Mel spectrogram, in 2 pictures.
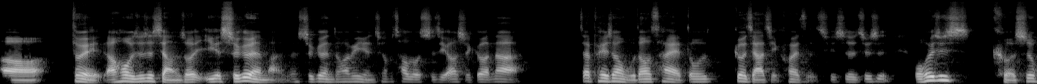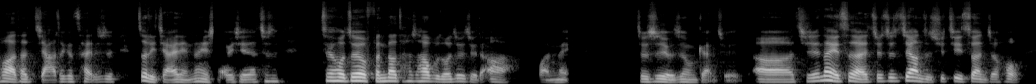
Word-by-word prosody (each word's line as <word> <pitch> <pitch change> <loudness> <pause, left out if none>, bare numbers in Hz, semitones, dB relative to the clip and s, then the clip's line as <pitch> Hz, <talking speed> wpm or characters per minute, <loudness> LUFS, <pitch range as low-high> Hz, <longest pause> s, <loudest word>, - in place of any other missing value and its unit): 呃， 100 -1 +3 0.2
对， - - +4
然 - - +2
后 145 - +3
我 135 - +3
就 135 - +1
是 145 - +3
想 100 -7 +1
说 115 +2 +3
一 130 +4 -1
10 140 +1 +3
个 165 - +6
人 120 -8 +6
嘛， 105 - -7
那 120 - -20
10 125 0 -6
个 140 - -2
人 130 - -2
的 120 +1 -13
话 130 0 -7
已 - - -6
经 105 -2 -10
差 120 +5 -16
不 - - -28
差 130 - -8
不 125 - -6
多 115 - -5
10 115 - -7
几， 110 - -9
20 120 -2 -5
个， 115 +1 -3
那 125 +1 -1 0.6
再 145 - 0
配 150 0 +1
上 140 -1 +2
5 100 - -4
道 125 +2 +2
菜 125 -2 0
都 125 +5 -5 0.3
各 145 - +2
夹 105 -5 +1
几 - - -10
筷 - - -5
子， - - -16
其 - - -15
实 115 0 -8
就 130 +4 -8
是 130 0 -8 0.2
我 120 - 0
会 180 +3 +7
去 195 +1 +6
视 195 +2 0 0.2
可 100 - -3
视 145 +9 0
化 140 0 +4
他 120 - -1
夹 110 -4 -4
这 130 - -8
个 130 - -5
菜， 130 - -4
就 115 - -12
是 125 0 -10 0.2
这 180 - +2
里 125 - +2
夹 - - 0
一 - - +1
点， 110 -2 -4
那 140 - -4
里 125 - -1
少 - - -7 0.2
一 - - -7
些 110 +1 -3
的， 115 - -5
就 145 - -7
是 140 - -8 0.4
最 170 - +1
后 170 0 +7
最 170 +2 +6
后 165 - +10
分 150 -1 +1
到 155 -1 +6
它 150 0 -8
差 150 0 +3
不 140 -2 -4
多， 120 -1 0
就 140 +2 -2
觉 120 -5 -7
得： - - -9
“啊， - - -4 0.3
完 - - -8
美！” 110 0 -8 0.7
就 125 - -4
是 130 +2 0
有 110 -3 +2
这 120 +3 -5
种 110 -2 -6
感 - - -8
觉。 - - -15
呃， 115 -1 +2
其 115 +5 -7
实 160 - +1
那 195 -1 +7
一 - - +7
次 145 - 0
来 115 - +6
就 135 +6 -5
是 160 +1 -3
这 160 +4 +1
样 165 -4 +6
子 120 - -5
去 110 - -8
计 140 +1 -2
算 130 -3 -1
之 120 +2 -6
后 125 +1 -7
125 Hz, 320 characters per minute, -23 LUFS, 115-145 Hz, 0.7 s, 后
